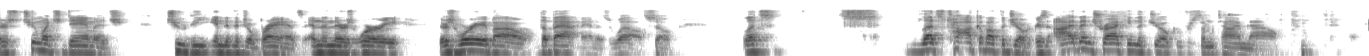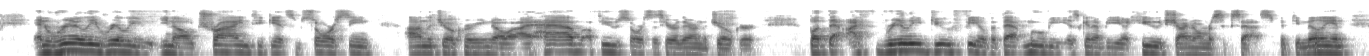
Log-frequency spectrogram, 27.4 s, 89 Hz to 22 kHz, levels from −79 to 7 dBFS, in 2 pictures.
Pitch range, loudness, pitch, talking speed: 115-145 Hz, -24 LUFS, 130 Hz, 175 wpm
